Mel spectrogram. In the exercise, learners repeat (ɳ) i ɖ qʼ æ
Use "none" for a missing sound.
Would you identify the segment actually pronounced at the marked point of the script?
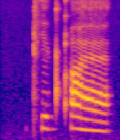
ʈʰ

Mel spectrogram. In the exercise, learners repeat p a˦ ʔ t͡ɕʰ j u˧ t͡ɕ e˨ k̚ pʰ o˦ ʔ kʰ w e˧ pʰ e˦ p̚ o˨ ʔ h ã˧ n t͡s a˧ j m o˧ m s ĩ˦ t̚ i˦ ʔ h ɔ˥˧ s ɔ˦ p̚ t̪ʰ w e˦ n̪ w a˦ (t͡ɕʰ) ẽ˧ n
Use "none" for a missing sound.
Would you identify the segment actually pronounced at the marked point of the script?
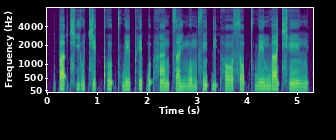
t͡ɕʰ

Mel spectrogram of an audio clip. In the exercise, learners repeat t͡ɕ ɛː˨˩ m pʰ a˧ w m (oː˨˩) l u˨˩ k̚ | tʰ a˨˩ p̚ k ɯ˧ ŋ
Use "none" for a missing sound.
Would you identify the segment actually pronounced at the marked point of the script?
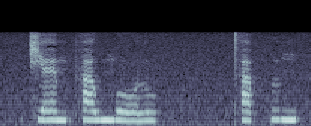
oː˨˩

